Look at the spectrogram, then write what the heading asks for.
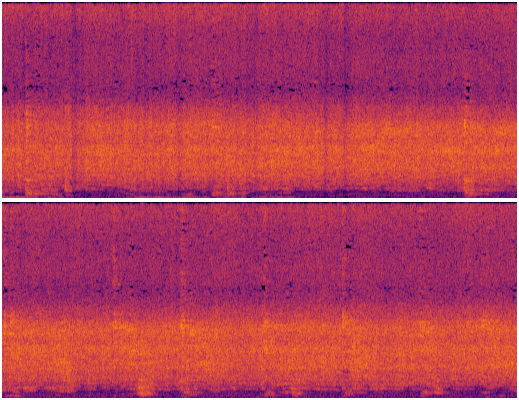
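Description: Cut okra sizzling as it fries in hot oil in a steel kadhai, with a steady hiss. A steel spatula stirs it, scraping and clinking against the pan now and then.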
